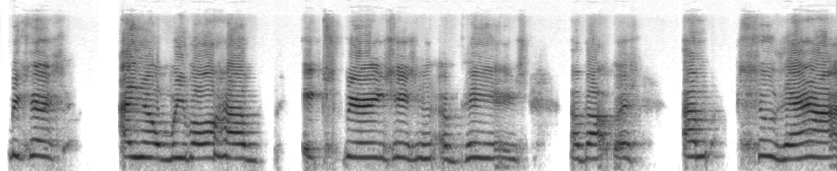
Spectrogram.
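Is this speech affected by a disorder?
Yes: cerebral palsy; from birth; impaired speech.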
